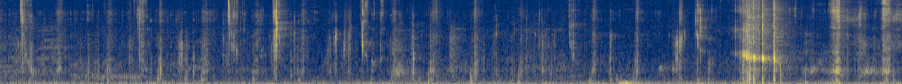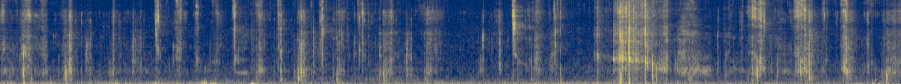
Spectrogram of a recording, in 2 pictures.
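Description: Fingers squelch through soft, wet food.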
